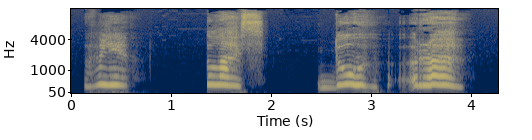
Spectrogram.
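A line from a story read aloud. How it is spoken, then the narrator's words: Exhaled words. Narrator (Russian): Выдохнула она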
